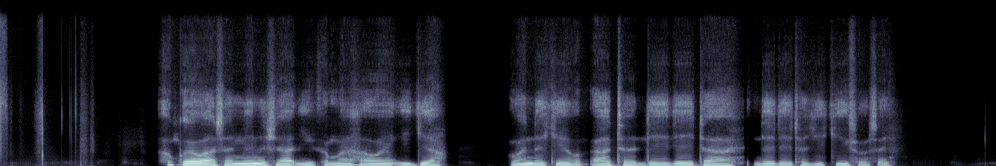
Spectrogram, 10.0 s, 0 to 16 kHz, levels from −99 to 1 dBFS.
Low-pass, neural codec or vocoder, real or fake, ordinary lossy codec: 14.4 kHz; autoencoder, 48 kHz, 32 numbers a frame, DAC-VAE, trained on Japanese speech; fake; none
